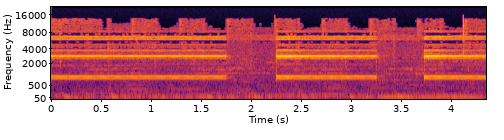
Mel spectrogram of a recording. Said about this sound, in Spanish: Así te ha sonado el teléfono móvil entre las 10:30 de la mañana, 11, si estabas en la zona oeste de Gijón. La verdad es que si no te lo esperas, te llevas un susto importante, pero no ha pasado nada grave.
